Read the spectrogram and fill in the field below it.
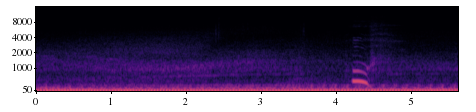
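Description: A straight-piped Shelby GT350 rumbles loudly and steadily while driving through the city at night, a deep throbbing exhaust drone heard from inside the car, with a brief exclamation from the driver.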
